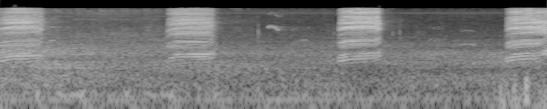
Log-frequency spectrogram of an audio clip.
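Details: A female Cavalier King Charles Spaniel on a balcony, excited by birds landing in a nearby tree, gives sharp, high, ringing barks spaced nearly two seconds apart.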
